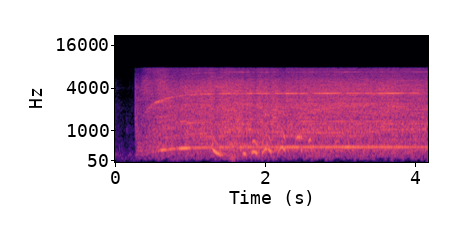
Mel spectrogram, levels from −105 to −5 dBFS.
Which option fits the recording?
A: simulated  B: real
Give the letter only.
B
